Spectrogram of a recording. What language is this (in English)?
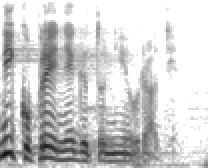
Serbian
